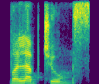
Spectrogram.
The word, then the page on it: voluptuous: Indian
